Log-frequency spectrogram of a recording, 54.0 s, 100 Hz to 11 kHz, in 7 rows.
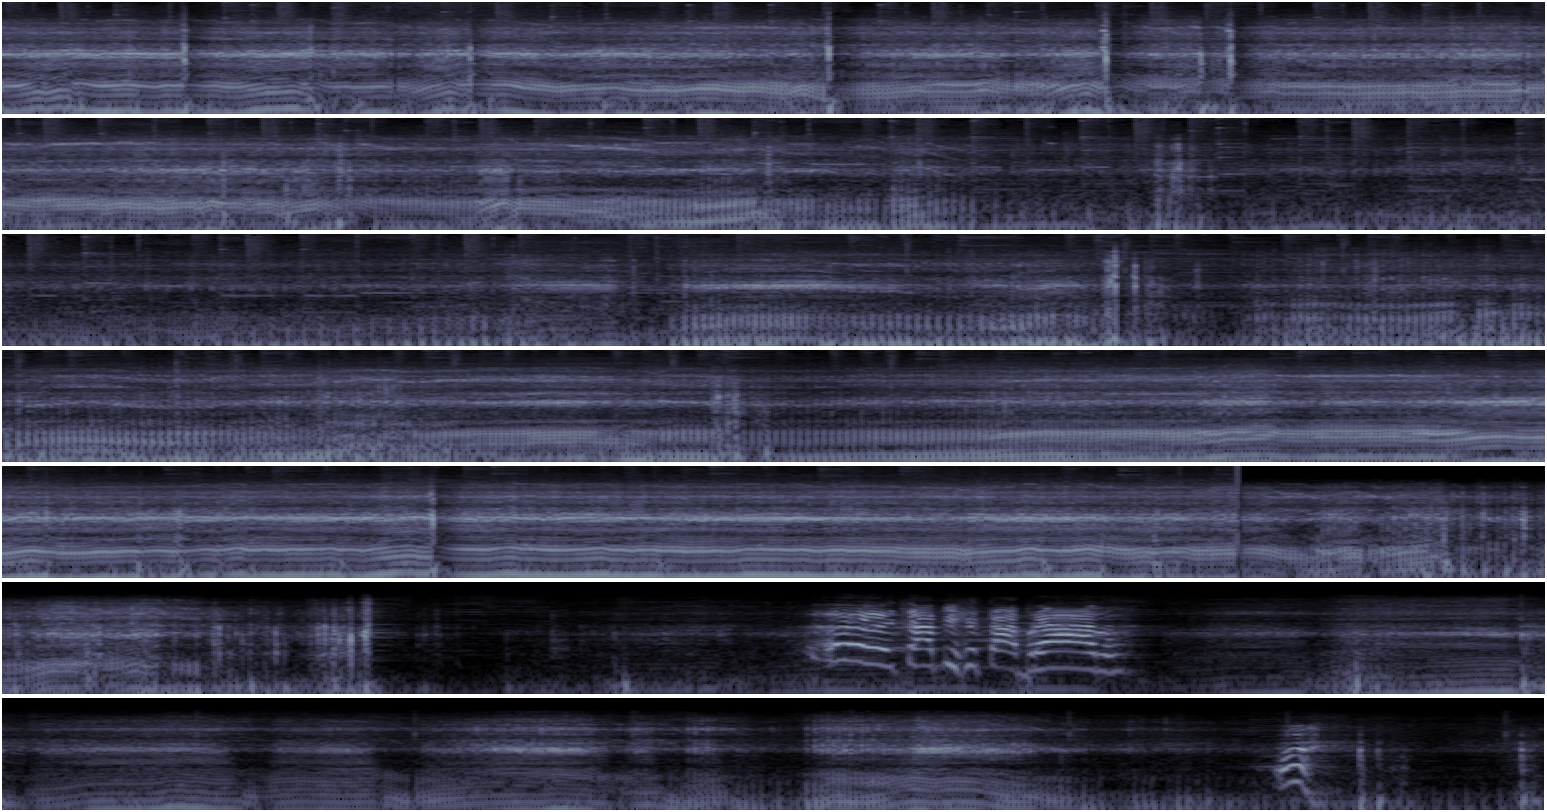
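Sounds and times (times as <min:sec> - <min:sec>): dirt bike engine revving: 0:00.0 - 0:40.6, 0:41.6 - 0:54.0.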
